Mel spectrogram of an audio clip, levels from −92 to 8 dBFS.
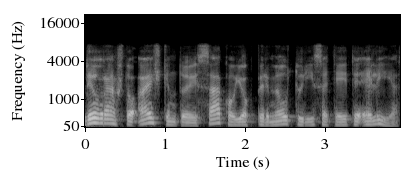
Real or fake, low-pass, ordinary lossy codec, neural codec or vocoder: fake; 7.2 kHz; Opus, 24 kbps; codec, 44.1 kHz, 7.8 kbps, Pupu-Codec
